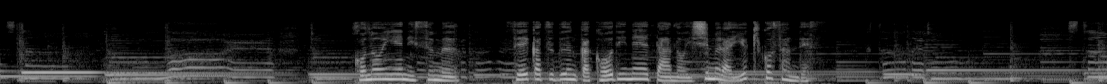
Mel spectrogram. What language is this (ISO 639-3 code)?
jpn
